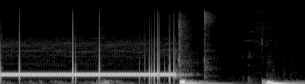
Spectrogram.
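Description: A steady telephone tone holds alone for nearly two seconds as someone switches over the phone line, cut by a few clicks, then gives way to brief thumps and handling noise.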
